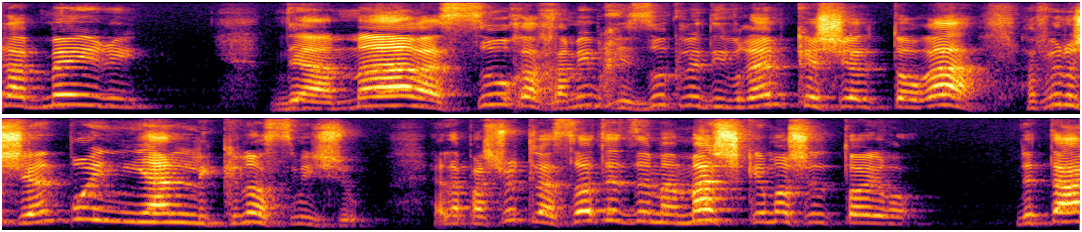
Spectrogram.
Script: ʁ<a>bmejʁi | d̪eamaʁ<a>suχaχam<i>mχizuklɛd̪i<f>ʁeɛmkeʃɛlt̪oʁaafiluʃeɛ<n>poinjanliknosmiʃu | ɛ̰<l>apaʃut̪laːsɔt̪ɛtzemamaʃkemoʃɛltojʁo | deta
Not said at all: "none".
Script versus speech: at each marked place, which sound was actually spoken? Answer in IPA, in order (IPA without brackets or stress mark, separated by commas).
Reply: a, a, i, v, n, l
